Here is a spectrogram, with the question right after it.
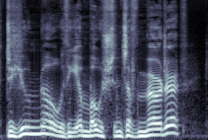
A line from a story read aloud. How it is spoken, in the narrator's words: he spat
